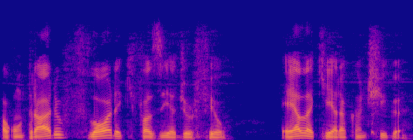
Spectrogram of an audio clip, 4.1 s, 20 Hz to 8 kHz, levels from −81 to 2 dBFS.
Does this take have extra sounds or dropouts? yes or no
no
